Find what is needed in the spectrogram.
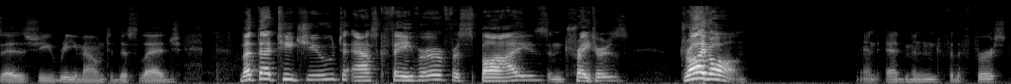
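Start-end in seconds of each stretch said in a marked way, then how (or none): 2.4-6.3 high, loud, punishing lecture; scornful rebuke. A narrator's reading. Witch strikes Edmund for pleading, scornful rebuke. 6.8-7.5 high, very loud order; commanding shout. A narrator's reading. Witch remounts and orders the sledge on, commanding shout.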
